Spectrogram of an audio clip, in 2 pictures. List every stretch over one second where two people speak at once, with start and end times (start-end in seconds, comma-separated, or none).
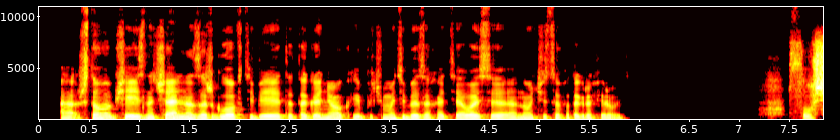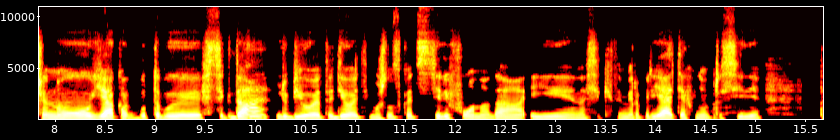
none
